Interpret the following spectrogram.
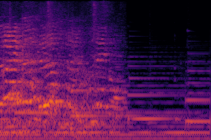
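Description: A group of young children shouting and chattering at once over background music, the voices loudest in the first second or so and then dying away, leaving the music's steady plucked notes.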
